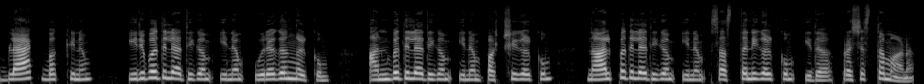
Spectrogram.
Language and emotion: Malayalam, neutral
